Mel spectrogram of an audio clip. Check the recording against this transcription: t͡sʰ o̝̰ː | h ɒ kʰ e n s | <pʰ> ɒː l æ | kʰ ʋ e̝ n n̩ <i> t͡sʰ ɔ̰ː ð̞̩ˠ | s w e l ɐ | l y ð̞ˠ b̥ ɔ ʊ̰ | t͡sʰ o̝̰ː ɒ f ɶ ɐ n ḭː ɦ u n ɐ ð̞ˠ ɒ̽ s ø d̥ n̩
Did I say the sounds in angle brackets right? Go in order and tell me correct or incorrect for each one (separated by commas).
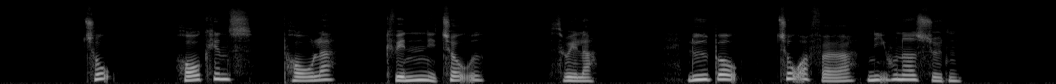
correct, correct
